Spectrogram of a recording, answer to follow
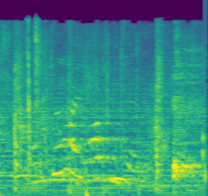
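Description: A group of young children chattering and laughing, with soft background music and a steady beat underneath.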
